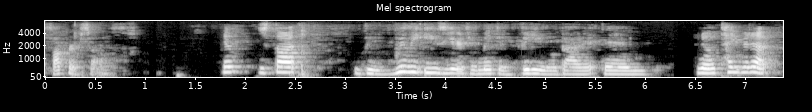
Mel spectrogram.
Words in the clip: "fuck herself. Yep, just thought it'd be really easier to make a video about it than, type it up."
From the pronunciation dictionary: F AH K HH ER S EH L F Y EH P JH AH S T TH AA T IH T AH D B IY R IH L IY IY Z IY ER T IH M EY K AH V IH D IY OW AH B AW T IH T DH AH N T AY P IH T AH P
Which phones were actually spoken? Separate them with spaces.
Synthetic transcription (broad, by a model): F AH K ER S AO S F Y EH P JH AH S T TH AA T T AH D B IY R IH L IY IY Z IY ER T IH M EY K AH V IH D IY OW AH B AW T IH T DH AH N T AY P IH T AH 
